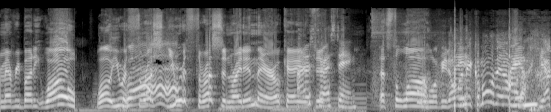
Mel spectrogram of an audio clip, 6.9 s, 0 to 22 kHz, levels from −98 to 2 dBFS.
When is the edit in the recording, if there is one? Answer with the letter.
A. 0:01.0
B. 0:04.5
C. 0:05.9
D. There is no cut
B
